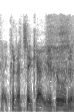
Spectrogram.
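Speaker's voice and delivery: ordinary talk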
